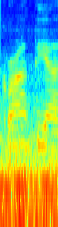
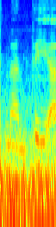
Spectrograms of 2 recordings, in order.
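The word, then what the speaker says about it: Mencía: Oh I'm saying granthia and it's menthia.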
